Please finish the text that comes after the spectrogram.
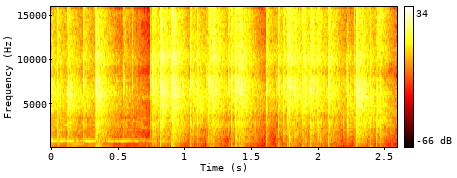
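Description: A Diwali firecracker set inside a container bursts in a string of loud, close cracks and pops at an uneven rapid rhythm, repeating throughout with short gaps between bursts.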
